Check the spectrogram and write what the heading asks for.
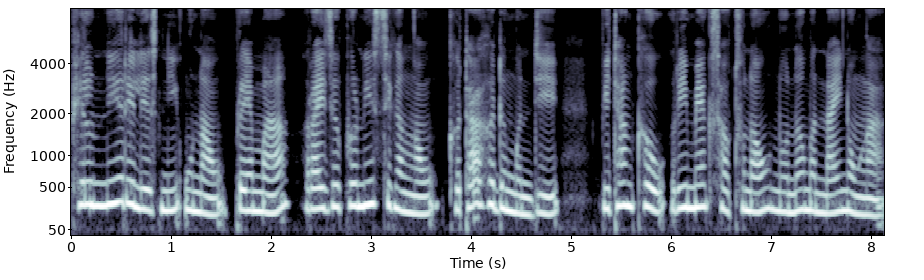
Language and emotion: Bodo, neutral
